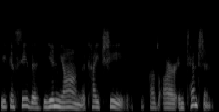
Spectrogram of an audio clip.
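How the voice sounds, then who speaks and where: A woman teaching a tai chi class, giving serene, encouraging, unhurried movement cues. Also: on the low side, lively intonation, mellow. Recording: roomy, dull lo-fi sound.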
